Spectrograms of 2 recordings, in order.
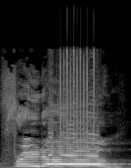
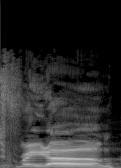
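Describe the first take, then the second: First: Huge, high, drawn-out battle cry; Braveheart yell. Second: Long, held mock crowd roar in the usual pitch; crowd's answering yell. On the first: Acted. Worship leader rousing the conference crowd, full-voiced yell. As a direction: belt it out long and loud. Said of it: "he yells out". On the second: Everybody at the conference answers the leader, held crowd yell. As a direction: echo the cry back as a mass chant. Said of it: "everybody screams".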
